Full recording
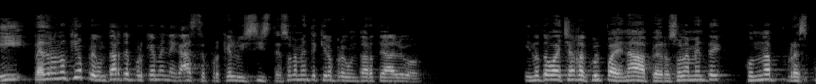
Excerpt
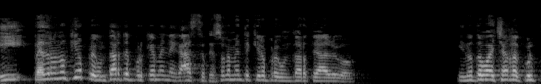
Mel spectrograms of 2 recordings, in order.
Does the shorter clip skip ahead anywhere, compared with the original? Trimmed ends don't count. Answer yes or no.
yes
